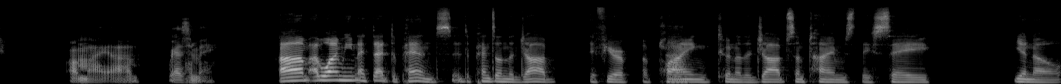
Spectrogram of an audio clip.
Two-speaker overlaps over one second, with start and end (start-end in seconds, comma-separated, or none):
none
